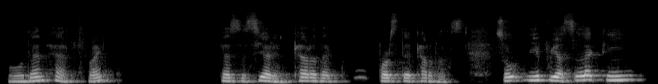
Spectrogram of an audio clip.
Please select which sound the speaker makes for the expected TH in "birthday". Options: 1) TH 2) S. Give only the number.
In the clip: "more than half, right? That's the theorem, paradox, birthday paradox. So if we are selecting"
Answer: 2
